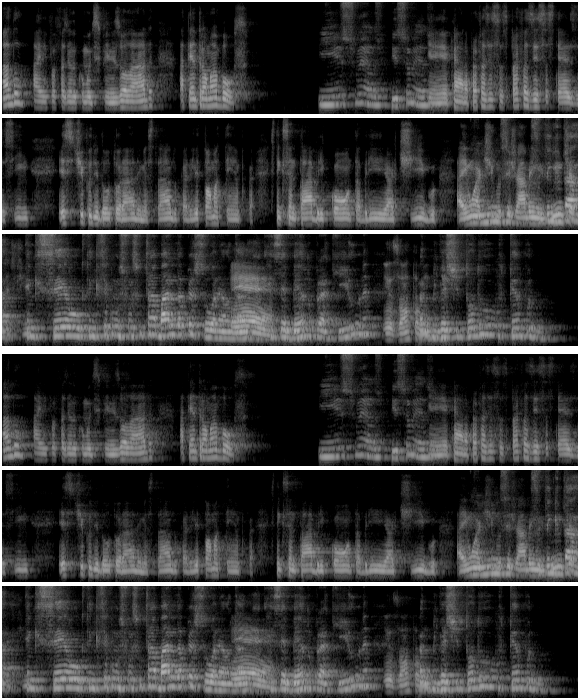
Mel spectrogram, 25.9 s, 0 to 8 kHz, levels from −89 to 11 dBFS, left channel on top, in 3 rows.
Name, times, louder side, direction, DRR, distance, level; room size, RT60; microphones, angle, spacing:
voice 1, 0.0-3.7 6.4-12.2 12.5-17.2 17.6-17.7 20.7-21.4 23.0-23.8, left 3 dB, 65° left, 0.9 m, -32 dB
voice 2, 4.7-6.5 15.7-16.4 16.7-17.4 17.6-22.9 23.5-25.5, equal, ahead, 2.7 m, -31 dB
24.0 x 21.5 x 8.0 m
head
